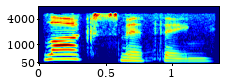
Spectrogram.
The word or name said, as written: locksmithing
